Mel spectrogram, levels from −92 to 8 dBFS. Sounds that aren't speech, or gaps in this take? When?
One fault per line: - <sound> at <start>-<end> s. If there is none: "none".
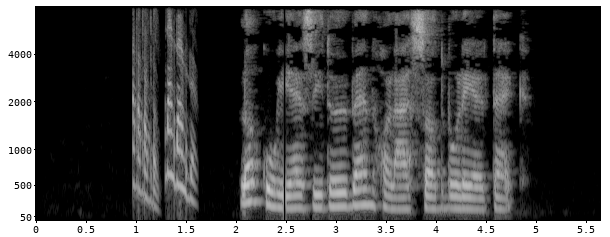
- chirp at 1.0-1.6 s
- dropout at 2.5-2.5 s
